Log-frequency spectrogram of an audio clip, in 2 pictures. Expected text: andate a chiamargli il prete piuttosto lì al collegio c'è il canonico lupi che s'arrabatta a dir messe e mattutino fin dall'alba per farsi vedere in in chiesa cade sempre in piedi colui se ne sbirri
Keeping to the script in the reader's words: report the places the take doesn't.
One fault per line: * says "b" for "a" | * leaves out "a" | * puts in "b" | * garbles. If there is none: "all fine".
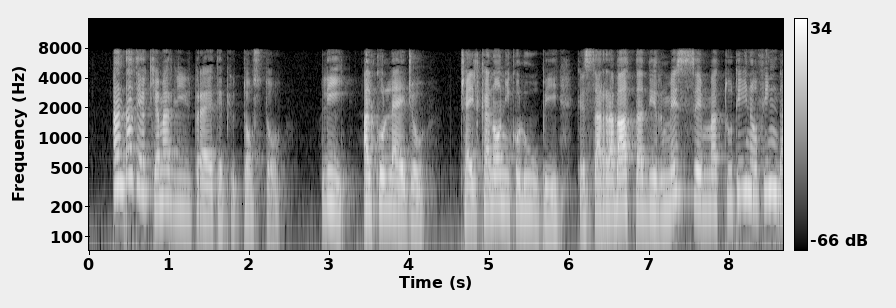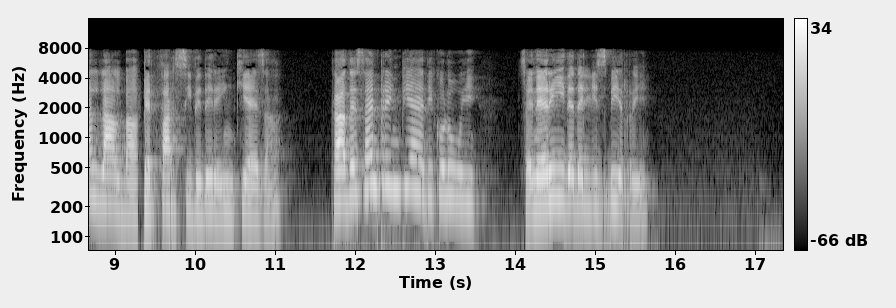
* leaves out "in"
* puts in "ride degli"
